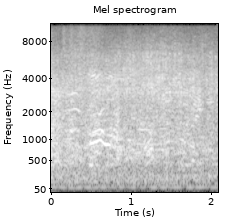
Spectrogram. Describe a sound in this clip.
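A race car engine roars past.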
